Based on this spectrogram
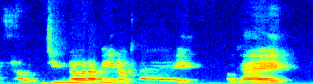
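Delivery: play-acted patronizing, superior, condescending talking-down tone. Retelling how a date talked to her: imitating a condescending tone. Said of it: "very condescending".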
